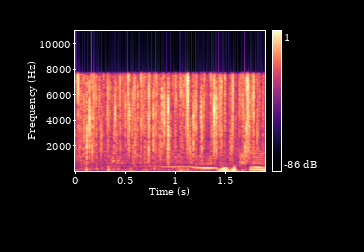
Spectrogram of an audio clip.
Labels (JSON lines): {"label": "biophony, cascading saw", "recorder": "SoundTrap 600 or HydroMoth"}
